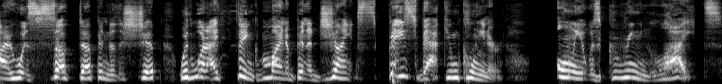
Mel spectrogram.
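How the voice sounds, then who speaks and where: Fairly high and fairly slow, in a put-on character voice. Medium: audio drama. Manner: rambling, earnest, aggrieved.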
